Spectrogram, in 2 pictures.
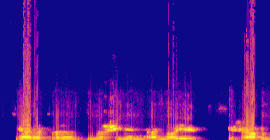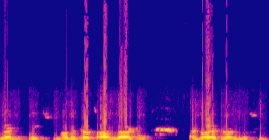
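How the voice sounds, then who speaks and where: A man with a medium pitch talks at a moderate pace in a monotone, flat intonation. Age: 50s. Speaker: master baker and business owner. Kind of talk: interview. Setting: video call.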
